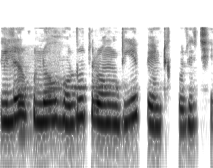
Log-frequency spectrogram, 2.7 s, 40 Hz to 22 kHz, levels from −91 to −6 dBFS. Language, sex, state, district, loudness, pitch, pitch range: Bengali, female, West Bengal, North 24 Parganas, -18 LUFS, 225 Hz, 205-245 Hz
